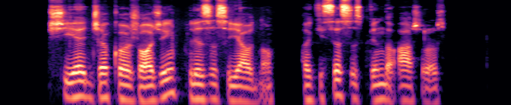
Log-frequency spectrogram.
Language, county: Lithuanian, Vilnius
